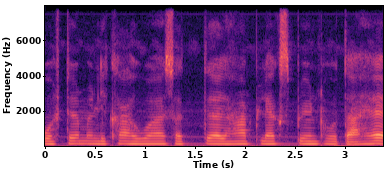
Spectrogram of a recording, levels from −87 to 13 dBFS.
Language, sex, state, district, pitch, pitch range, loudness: Hindi, male, Jharkhand, Deoghar, 150 Hz, 150-155 Hz, -17 LUFS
